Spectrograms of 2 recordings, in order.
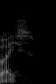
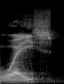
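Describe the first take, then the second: First: The name is said with a German-style pronunciation. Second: The name is said with a Spanish-style pronunciation. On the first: This is the original form from the source language. The speaker calls it right. "pero se pronuncia Weiss" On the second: This is the adapted local form everyone uses. The speaker calls it wrong. "argentinizado y todo el mundo me dice, incluso yo mismo"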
